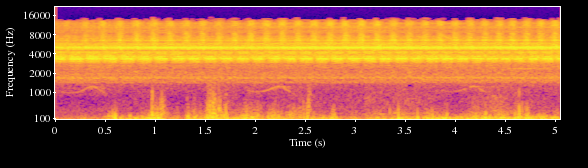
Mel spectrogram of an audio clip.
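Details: Cicada chorus in countryside woodland at Sakon Nakhon, Thailand, GoPro Hero 9 recording: constant piercing buzz holding steady, partly covered by frequent low rumbling bumps and handling noise, with a soft rising-falling whistle heard twice.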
